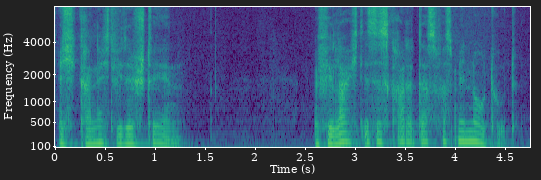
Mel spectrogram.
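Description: A man playing a weary, lovestruck writer in a stage drama, slow and musing, then pleading. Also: mid-range voice, creaky, fairly bright tone, slightly rough, full character voice. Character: weary famous writer, smitten man, Boris.

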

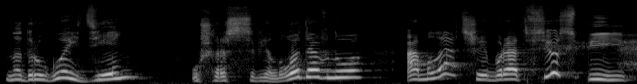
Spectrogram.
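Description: A woman storyteller narrating a fairy tale. Her voice is fairly high and very animated, and she unfolds each phrase slowly.

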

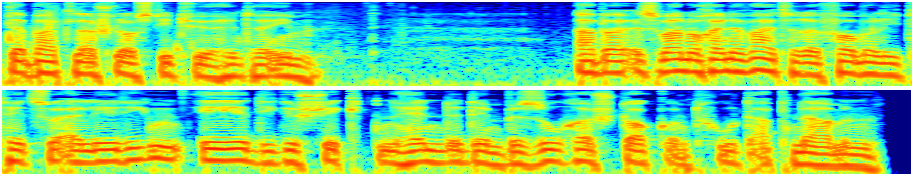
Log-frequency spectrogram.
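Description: A man narrating a radio drama, telling the story in a measured, precise literary style. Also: fairly low pitch, vocal fry, no echo, studio quality. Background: music.

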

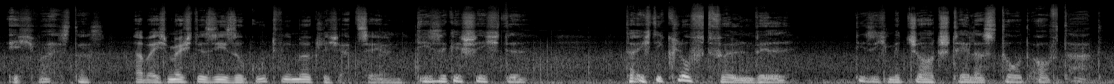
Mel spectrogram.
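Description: Low gravelly brooding man. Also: darkish tone, a little hiss or hum. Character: reflective male narrator from a dying coal town, brooding. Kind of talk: radio play monologue, literary narration.

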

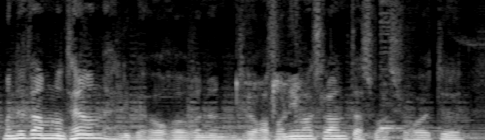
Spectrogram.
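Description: A man presenting a scripted film review as a radio host, in a measured, explanatory way. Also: medium pitch, lively intonation, music in the background.

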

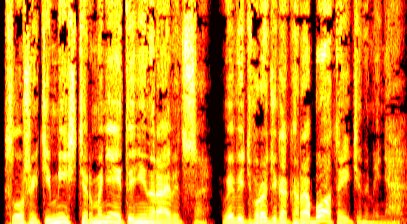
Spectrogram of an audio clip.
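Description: A man voicing a self-pitying, hot-tempered elderly father with a shrill, quavering voice. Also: very animated, fairly quick, darkish tone, husky, dry recording, clean studio sound, exaggerated voice. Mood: hostile.

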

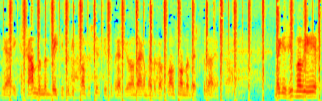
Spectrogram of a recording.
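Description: Wry, theatrical police detective male actor, deliberate and mocking, vintage radio drama, heavy noise and clicks. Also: fairly low pitch, natural voice. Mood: relaxed. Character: sly, mocking male French police detective in circus mystery. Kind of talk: 1960s Dutch radio play acting. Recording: very noisy, clicky 1960s radio recording.

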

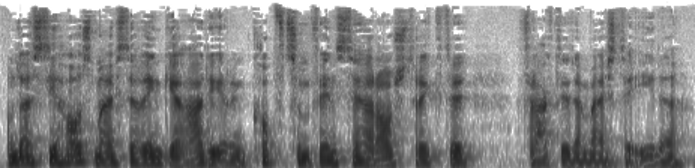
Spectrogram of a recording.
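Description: A man narrating a children's radio play in a measured storytelling manner. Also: lowish voice, lightly acted.

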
